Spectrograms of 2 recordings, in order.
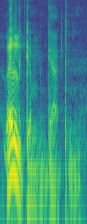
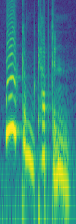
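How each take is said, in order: First: The voice is lower and not squeaky. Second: The voice is high and squeaky.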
